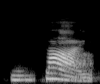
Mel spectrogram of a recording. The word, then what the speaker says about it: decide: So you can stress the last part, require, require, decide, decide, okay?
